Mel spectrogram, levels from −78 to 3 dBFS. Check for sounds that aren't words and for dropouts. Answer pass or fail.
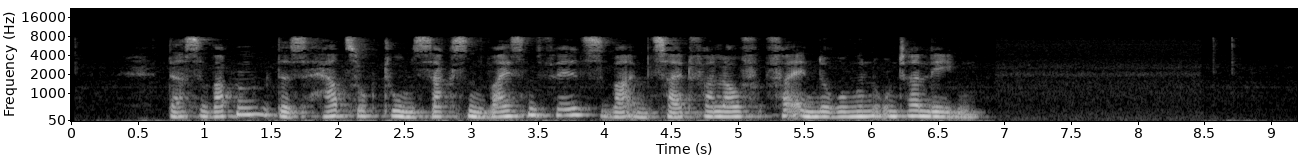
pass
